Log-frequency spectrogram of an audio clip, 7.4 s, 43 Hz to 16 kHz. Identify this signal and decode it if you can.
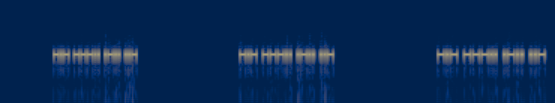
Morse code, heard as a keyed tone, about 45 wpm, 700 Hz. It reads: K8LU K8LU K8LU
